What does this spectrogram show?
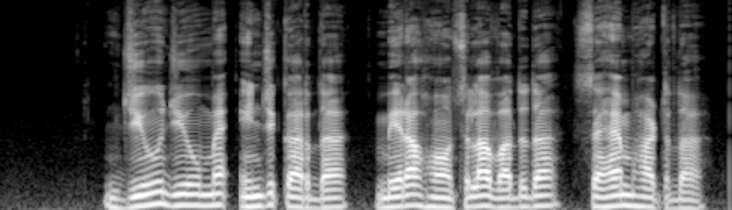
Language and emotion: Punjabi, neutral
